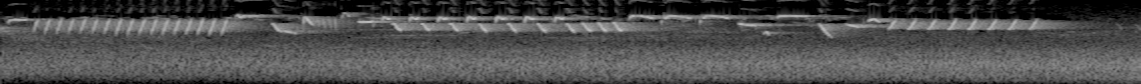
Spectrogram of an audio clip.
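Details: Nesting-season wren, likely singing to its mate, pours out a loud, fast song of high rattling trills broken by short sliding notes, several trill bursts over five seconds against soft background noise.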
